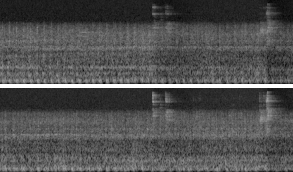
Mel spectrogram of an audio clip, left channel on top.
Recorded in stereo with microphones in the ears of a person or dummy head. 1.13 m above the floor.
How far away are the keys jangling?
About 2.5 m.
